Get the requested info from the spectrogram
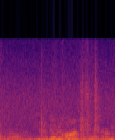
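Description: Restaurant dining-room chatter: voices talking in the background, with a few brief clicks or rustles about a second in and near the end.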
